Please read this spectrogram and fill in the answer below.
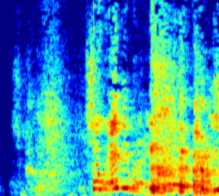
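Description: A cough with a short rasping start, followed about a second in by a voice making non-word sounds.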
